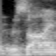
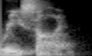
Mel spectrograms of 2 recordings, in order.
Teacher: The verb resign with a z sound and another verb resign, re as in again, resign, sign again.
